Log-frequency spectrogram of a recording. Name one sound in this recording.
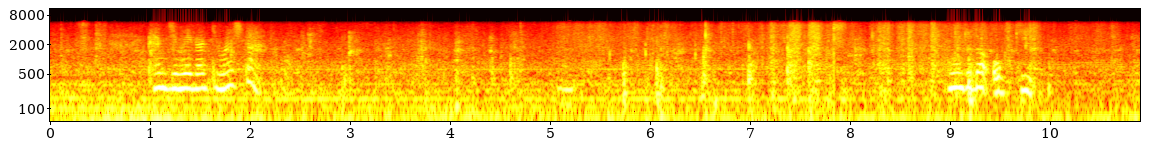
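A dog yelps and whines close by.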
